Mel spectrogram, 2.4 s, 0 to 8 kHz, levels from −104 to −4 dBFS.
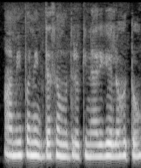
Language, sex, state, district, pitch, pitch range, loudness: Marathi, female, Maharashtra, Pune, 225 Hz, 220-230 Hz, -17 LUFS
